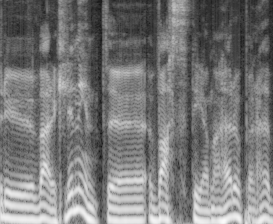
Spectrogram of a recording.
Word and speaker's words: Vadstena: Eh, jag läser upp här innan jag läser så ställer jag frågan, varför uttalar man det inte Vadstena och Vastena som det ska vara? Vadstena som... heter det ju. Ja, men varför inte Vadstena? – Mm. Det där är ju en dialektal grej.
